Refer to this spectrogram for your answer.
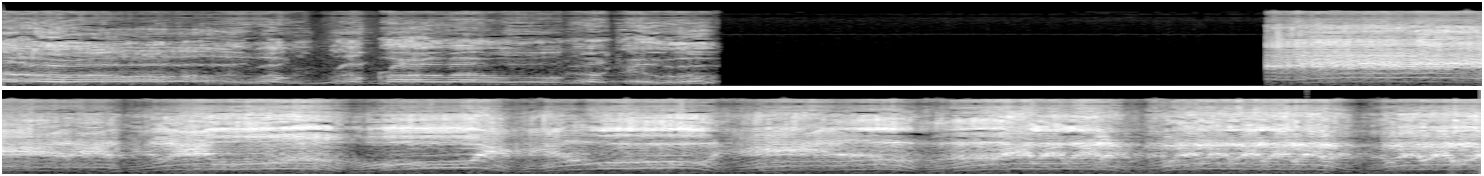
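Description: A walrus gives deep, rasping grunts and bellows, repeated in quick arching pulses.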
